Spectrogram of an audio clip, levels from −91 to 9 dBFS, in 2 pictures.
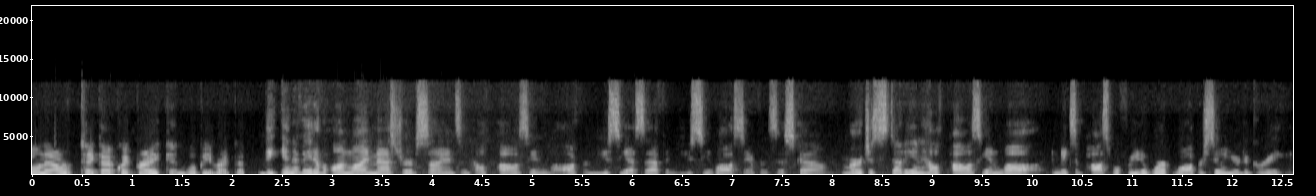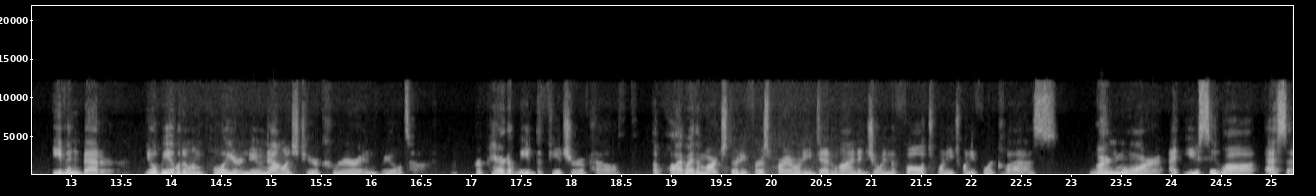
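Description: Speech cut by the noise suppressor occurs at 0.5 to 2.52 s after "we'll now", 4.3 to 8.73 s, 9.09 to 13.77 s before "be able to employ", 16.08 to 18.49 s, and 21.68 to 22.37 s after "to join the fall". The suppressor mistook quiet speech for room noise. Brief parts drop by about 14 to 22 dB and sound swallowed.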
